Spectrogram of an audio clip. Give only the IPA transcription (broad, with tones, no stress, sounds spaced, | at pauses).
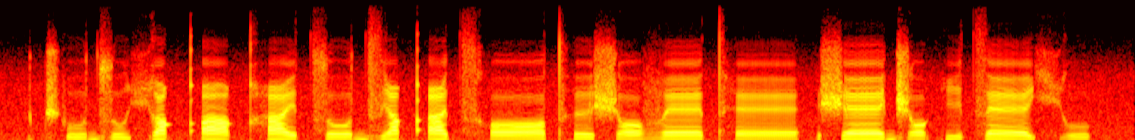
t͡ʃʼ u˨ d͡z u˨ ç u˦ qʼ ɔ˦˨ qʰ e˦˨ t͡s o˦ d͡z i˦ qʼ i˦ t͡sʰ ɔː˨˦ tʰ ɘ˦ ʃ ɔ˦˨ v ɛː˦ tʰ ɛː˨ | ʃ ɛː˦ d͡ʒ ɔ˨ k i˦ t͡s ɛː˦˨ ç u˨˦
